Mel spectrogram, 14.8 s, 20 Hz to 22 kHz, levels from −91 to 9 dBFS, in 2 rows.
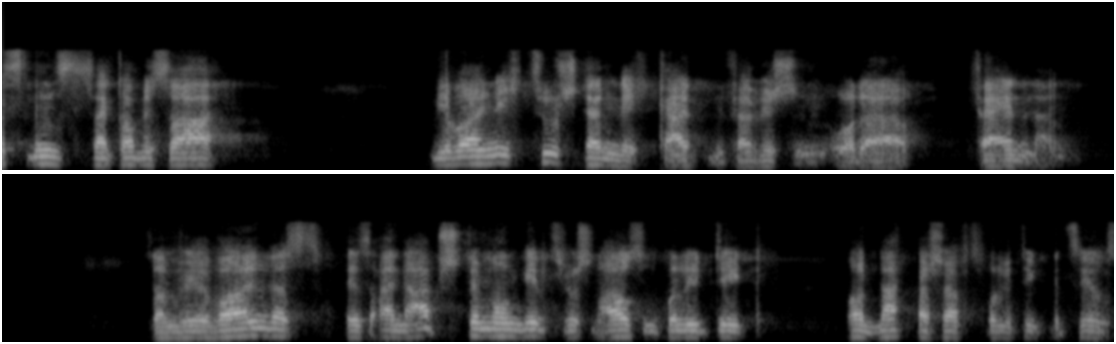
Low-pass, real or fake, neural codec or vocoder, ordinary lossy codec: none; fake; codec, 16 kHz, 2 kbps, FreqCodec, smaller model; none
